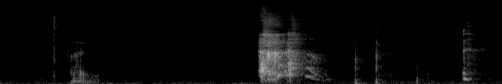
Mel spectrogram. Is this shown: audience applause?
no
